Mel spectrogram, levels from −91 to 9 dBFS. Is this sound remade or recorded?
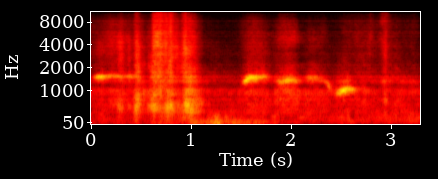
remade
